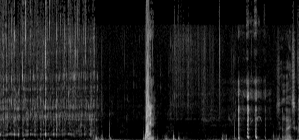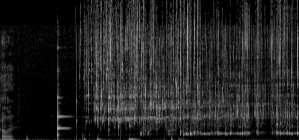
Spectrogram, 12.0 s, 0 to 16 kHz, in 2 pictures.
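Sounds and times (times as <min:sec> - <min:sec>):
drink poured into a wine glass: 0:00.0 - 0:02.1, 0:07.5 - 0:11.9
speech: 0:02.9 - 0:03.2, 0:05.8 - 0:06.4
glass clinks: 0:07.2 - 0:10.4.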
